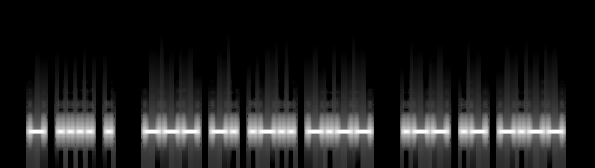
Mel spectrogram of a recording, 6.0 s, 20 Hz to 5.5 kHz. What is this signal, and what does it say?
Morse code, heard as a keyed tone, about 25 wpm, 600 Hz. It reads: THE ONLY WAY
